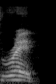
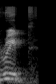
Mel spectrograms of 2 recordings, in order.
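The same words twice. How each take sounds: First: It is the past-tense pronunciation of the word. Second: It is the present-tense pronunciation of the word. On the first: The reading happened before. "en pasado es read" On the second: The reading happens now. "en presente se lee read"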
